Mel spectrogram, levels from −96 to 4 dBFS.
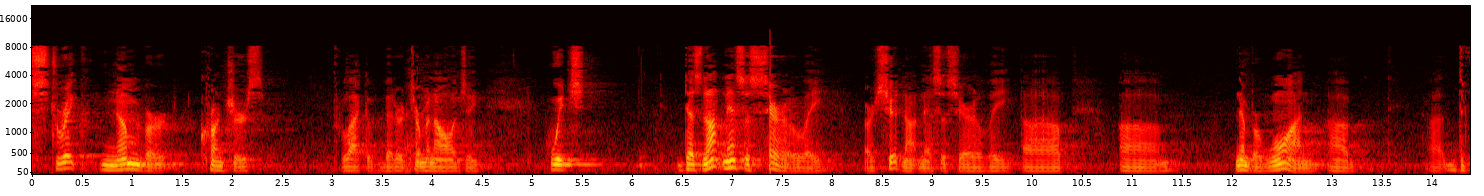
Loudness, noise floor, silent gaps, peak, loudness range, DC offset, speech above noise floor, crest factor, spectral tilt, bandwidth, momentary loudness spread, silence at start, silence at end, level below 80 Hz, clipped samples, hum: -38 LUFS; -64 dBFS; none; -16 dBFS; 7 LU; under 0.1%; 27 dB; 22 dB; -5.5 dB/octave; 8.4 kHz; 20 LU; 0 s; 0 s; -62 dBFS; under 0.1%; none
